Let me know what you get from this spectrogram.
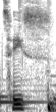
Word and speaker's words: Tiece: So that was Shadow People by Luke Strange featuring Tease. I think that's how you pronounce her name, T-I-E-C-E.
